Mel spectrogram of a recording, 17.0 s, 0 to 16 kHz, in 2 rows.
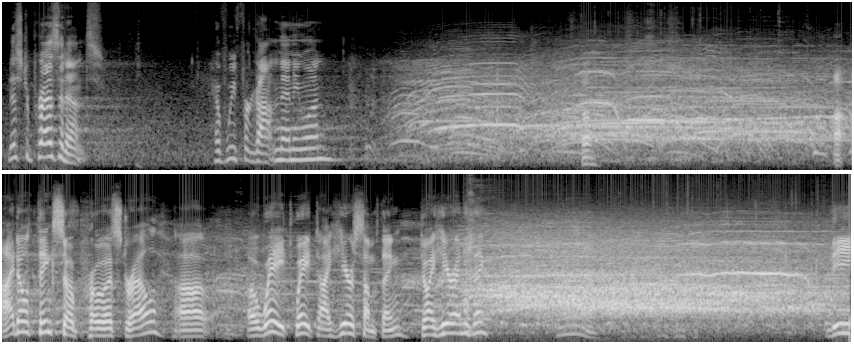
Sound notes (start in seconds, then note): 4.0 students screaming; 13.1 undergraduate students screaming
